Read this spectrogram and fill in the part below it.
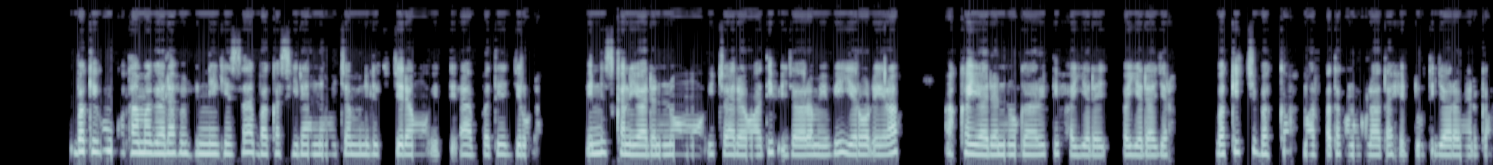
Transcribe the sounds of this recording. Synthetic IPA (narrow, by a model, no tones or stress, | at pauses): bɐkːɪkʊŋkʼʊt̪aːmɐɡaːlaːfɪnfɪnːe̞ːke̞ːsːaːbɐkːɐsiːd̪aːnnɐmɪt͡ʃːɐmɪnɪlɪkd͡ʒɛᶑɐmuːɪ̰t̪ːɪ̰ᶑaːbːɐt̪e̞ːd͡ʒɪɾʊᶑɐ̥ | ʔɪnːɪskɐnjaːd̪ɐnːo̞ːmːoːʔɪt͡ʃːɐɐd̪ɐwaːt̪iːfɪd͡ʒaːɾɐmeːfɪjɛɾo̞ːᶑe̞ːɾaːf | ʔɐkːɐjaːd̪ɐnːo̞ːɡaːɾiːt̪ːɪ | fɐjːɐd̪aːd͡ʒɪɾɐ̥ | bɐkːɪt͡ʃːɪbɐkːɐmɐɾfɐt̪ɐkɔŋkʊlaːt̪aːhɛd̪ːuːt̪ːɪɪd͡ʒaːɾɐmeɐɾɡɐmɐ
